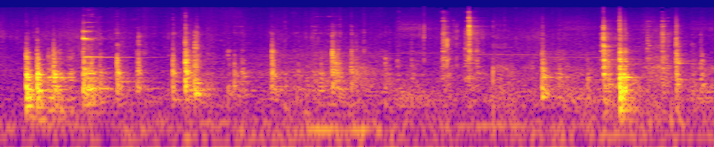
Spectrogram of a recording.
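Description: Irregular metallic clicks and clacks of hand tools and car parts being handled.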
